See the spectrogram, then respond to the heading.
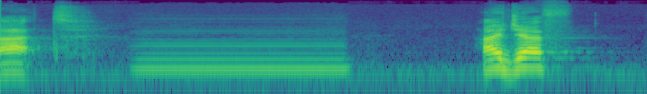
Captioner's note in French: Téléphone sonne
